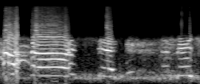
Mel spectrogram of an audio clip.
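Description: Voices talking inside a moving car, over the car's engine and road noise.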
